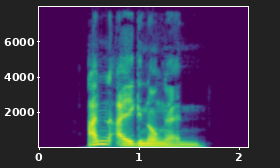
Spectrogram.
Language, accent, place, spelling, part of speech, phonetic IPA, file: German, Germany, Berlin, Aneignungen, noun, [ˈanˌʔaɪ̯ɡnʊŋən], De-Aneignungen.ogg
- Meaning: plural of Aneignung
